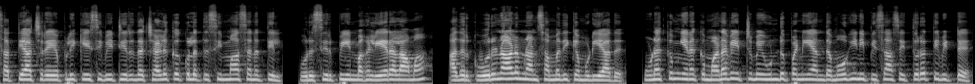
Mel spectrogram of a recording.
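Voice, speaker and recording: A woman's voice: a little high, flat delivery, brisk, hardly any pauses, lightly acted. A woman voicing a proud male emperor in an audiobook, speaking in a stately, formal way. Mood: earnest. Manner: stately, formal, pleading then insistent. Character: proud middle-aged male emperor, commanding. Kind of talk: audiobook character reading.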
